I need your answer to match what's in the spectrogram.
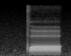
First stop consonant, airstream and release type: plain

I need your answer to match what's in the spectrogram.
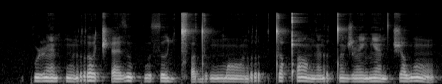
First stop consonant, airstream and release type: plain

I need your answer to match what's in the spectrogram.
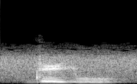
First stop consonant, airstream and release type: plain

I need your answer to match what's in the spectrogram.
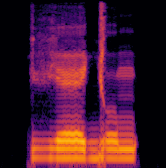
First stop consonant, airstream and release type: plain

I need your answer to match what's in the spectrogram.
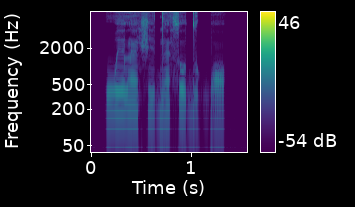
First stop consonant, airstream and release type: plain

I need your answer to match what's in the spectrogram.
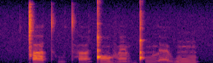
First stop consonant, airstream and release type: click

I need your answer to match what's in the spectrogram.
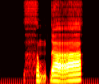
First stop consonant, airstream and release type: implosive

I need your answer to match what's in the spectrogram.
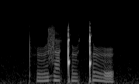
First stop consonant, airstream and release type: aspirated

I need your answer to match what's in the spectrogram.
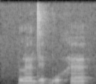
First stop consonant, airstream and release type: plain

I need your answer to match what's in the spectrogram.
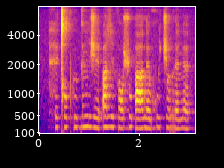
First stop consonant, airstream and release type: click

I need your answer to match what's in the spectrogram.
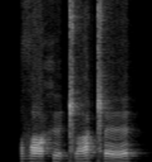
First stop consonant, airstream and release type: click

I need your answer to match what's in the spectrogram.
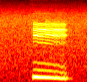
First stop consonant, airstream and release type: plain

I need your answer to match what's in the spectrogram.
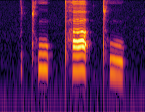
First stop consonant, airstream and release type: aspirated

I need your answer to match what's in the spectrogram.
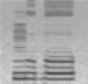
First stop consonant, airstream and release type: implosive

